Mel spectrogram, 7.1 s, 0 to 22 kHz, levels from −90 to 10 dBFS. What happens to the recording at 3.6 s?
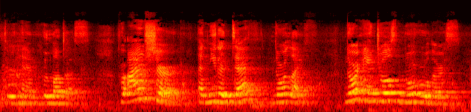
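Nothing goes wrong at 3.6 s; the audio runs straight through that point with no dropout, glitch or other fault.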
